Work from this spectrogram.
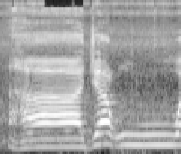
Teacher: ہاجروا را کو موٹا پڑھیں اور را کو ایک الف کی مقدار میں کھینچ کر پڑھیں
